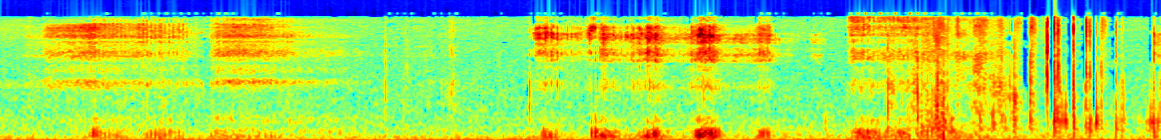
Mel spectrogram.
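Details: Gilbert, a dog who loves to sleep and is no longer allowed in bed for snoring too loudly, snores in rough, breathy pulses about every half second, with louder snorts and rustling toward the end.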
